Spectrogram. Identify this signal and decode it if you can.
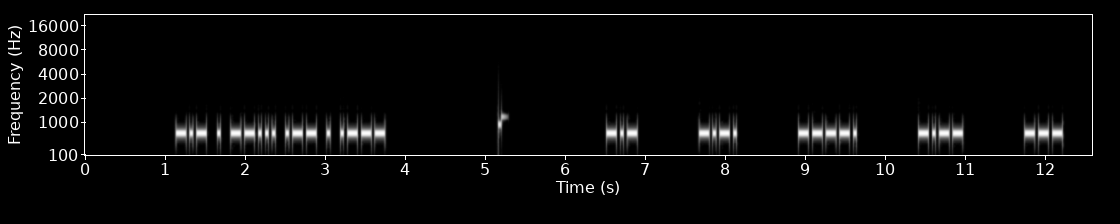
Morse code, heard as a keyed tone, about 28 wpm, spaced as for 15 wpm, 700 Hz. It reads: KE7WEJ KC9YO
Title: USA Call Signs - 6 Characters - 6x Character Spacing - 28wpm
